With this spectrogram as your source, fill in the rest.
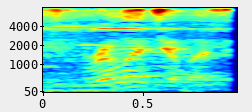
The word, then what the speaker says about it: Religulous: name of your movie religionist it's like you're saying religion and then you go to ridiculous for obvious reason well speaking of which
